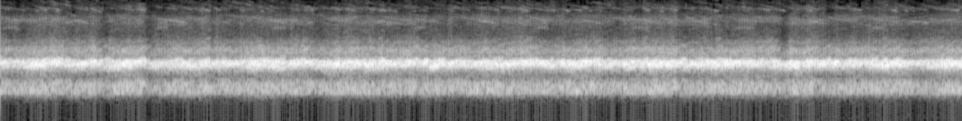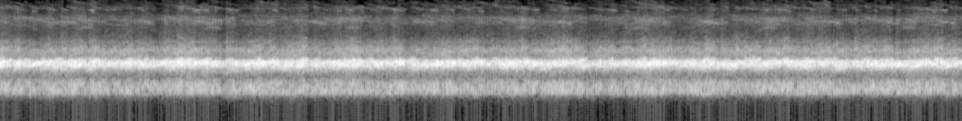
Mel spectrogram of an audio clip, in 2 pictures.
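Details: Frogs at a pond in a horse pasture keep up a continuous singing chorus, taken with a Zoom recorder; dense trills blend into an even, ringing hum in two pitch layers, unchanging in volume from start to end.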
